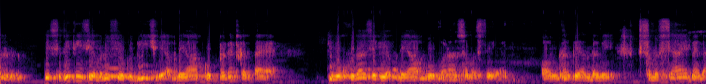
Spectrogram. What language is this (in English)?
Hindi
